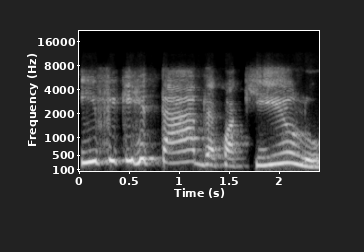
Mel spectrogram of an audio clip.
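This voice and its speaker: Lively intonation marks this woman's speech. She talks very slowly. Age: 60s. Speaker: aromatherapist and event host. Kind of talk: casual group conversation. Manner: hesitant, with many fillers.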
